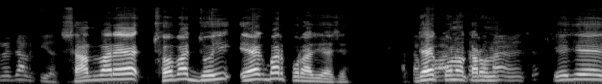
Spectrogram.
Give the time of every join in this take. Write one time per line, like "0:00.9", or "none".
none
